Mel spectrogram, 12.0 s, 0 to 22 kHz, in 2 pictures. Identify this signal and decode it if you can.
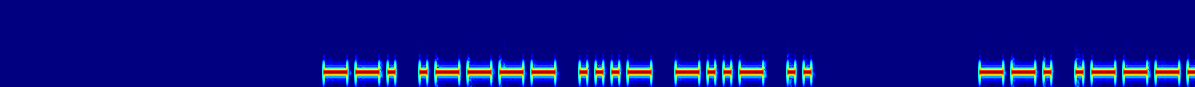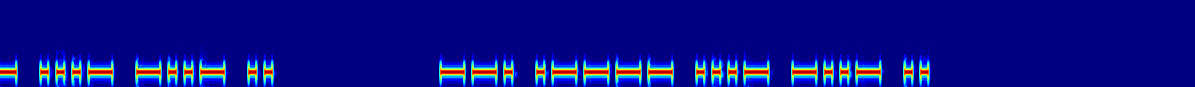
Morse code, heard as a keyed tone, about 31 wpm, 700 Hz. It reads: G1VXI G1VXI G1VXI
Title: DXCC-100 Call Signs - 5 Characters - Repeated 3x - 30wpm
